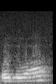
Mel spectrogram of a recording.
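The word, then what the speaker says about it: Audoit: Et Audouard, c'est devenu Audois, O-D-O-I-T. C'est la même prononciation, mais c'est pas la même graphie.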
